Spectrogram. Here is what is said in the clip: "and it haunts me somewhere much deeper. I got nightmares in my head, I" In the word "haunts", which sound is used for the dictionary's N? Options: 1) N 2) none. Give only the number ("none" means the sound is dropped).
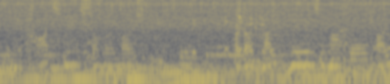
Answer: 2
